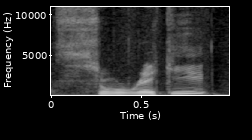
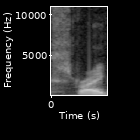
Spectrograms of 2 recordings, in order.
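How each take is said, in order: First: The name ends with an added 'ee' sound. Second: The name is one syllable with no final 'ee'. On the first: The speaker calls it wrong. "and not Sricky" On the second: The speaker calls it right. "supposed to be said like Strike"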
